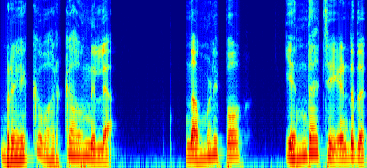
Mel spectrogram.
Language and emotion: Malayalam, fearful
